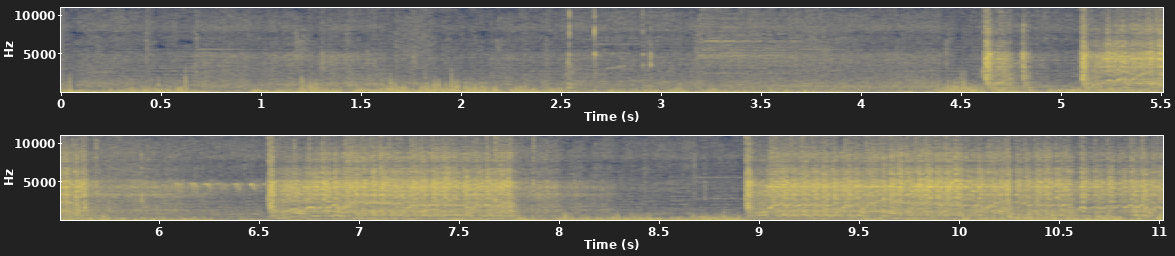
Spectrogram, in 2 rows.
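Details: 1987 Ford Bronco II 2.9 petrol engine after distributor work: long, uneven cranking with stretches where it tries to catch but won't fire cleanly; flooded, fuel-soaked spark plugs make it hard to start.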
